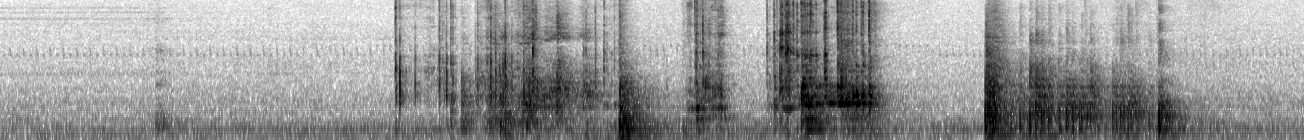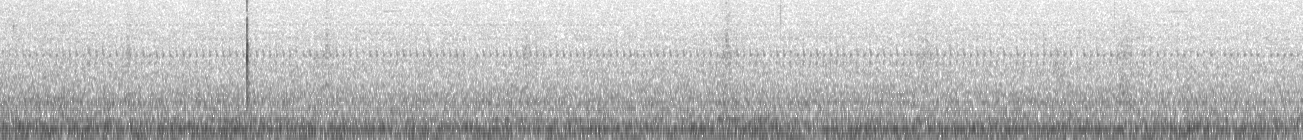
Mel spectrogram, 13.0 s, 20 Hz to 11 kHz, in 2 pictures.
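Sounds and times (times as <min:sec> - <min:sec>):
plastic tube clattering and scraping: 0:02.0 - 0:04.5.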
